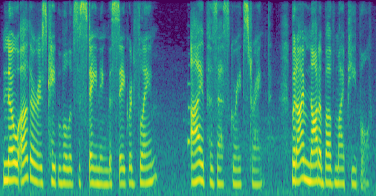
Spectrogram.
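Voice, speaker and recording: An actress voicing a proud, protective female ruler in a video game, speaking calmly, steadily and with resolve. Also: fairly low pitch, measured pace, a little hiss or hum, natural voice. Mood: resolute calm.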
